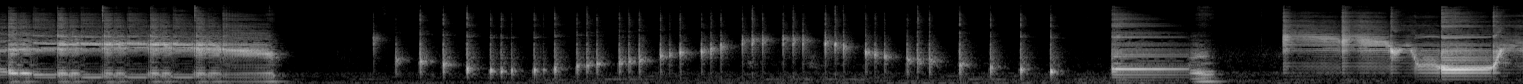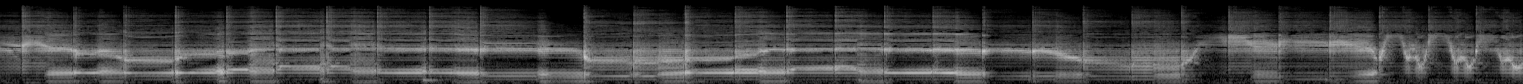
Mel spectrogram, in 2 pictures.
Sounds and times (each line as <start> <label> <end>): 0.0 Jaw Harp 2.9
12.8 Jaw Harp 30.4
